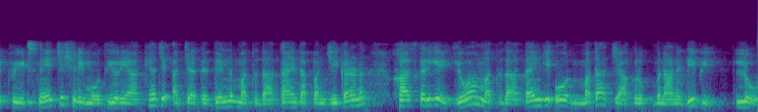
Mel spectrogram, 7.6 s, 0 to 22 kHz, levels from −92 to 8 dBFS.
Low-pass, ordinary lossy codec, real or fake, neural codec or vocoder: 5.4 kHz; Opus, 16 kbps; real; none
